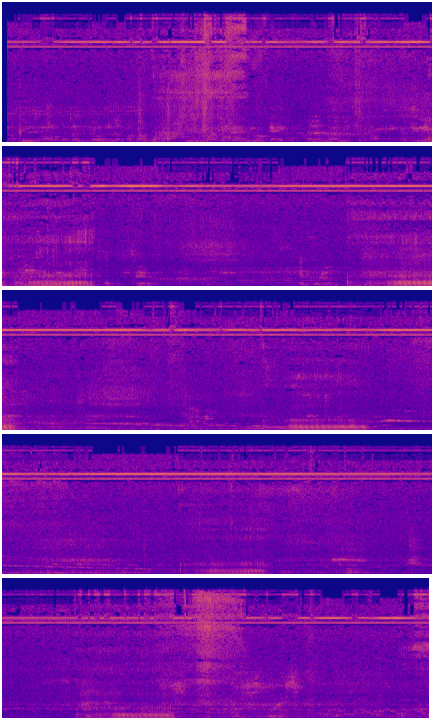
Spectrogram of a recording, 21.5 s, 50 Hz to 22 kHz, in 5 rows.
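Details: Snoring during sleep, unclear whether from the dog or a person: regular low rattling snores, about 17 a minute, with music and room noise.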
